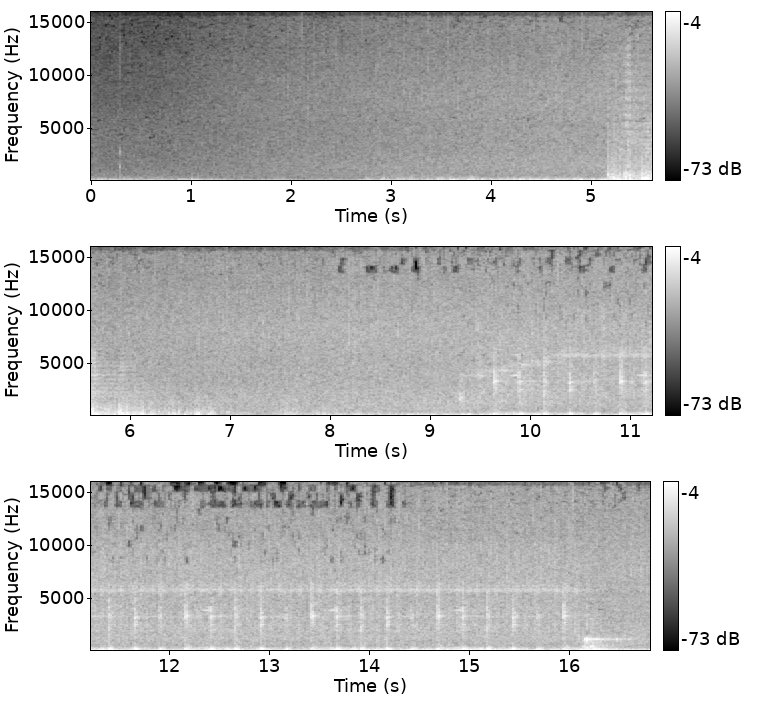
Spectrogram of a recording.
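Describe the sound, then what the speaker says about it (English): Steady heavy rain with rumbling thunder sweeps through a stormy scene in the video game Ocarina of Time, a broad hiss throughout, a sharp crack of thunder around the middle, then sustained rain with a bright tonal layer near the end. "this storm really rolled in out of nowhere"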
